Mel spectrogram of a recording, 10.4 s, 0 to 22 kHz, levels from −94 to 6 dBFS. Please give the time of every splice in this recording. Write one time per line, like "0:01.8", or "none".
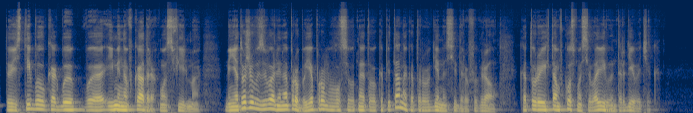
none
